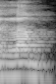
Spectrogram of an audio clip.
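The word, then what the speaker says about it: لام: Dan cara bacanya itu per hurufnya. Bukan misalkan kayak lam itu ya bacanya lam, bukan la, tapi lam, bukan alame, bukan gitu.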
